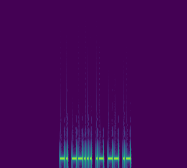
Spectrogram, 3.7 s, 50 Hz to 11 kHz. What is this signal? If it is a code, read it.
Morse code, heard as a keyed tone, about 40 wpm, 700 Hz. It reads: N7AMA
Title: NA SOTA Chaser Callsigns 40wpm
